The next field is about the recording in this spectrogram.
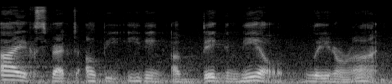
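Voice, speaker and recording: The speaker uses a put-on character voice at a fairly slow pace. Loud background noise runs throughout. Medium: read story. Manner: smooth, flattering.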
